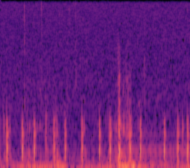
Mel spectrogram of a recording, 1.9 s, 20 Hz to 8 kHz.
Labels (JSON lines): {"label": "biophony, knock croak", "recorder": "SoundTrap 300"}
